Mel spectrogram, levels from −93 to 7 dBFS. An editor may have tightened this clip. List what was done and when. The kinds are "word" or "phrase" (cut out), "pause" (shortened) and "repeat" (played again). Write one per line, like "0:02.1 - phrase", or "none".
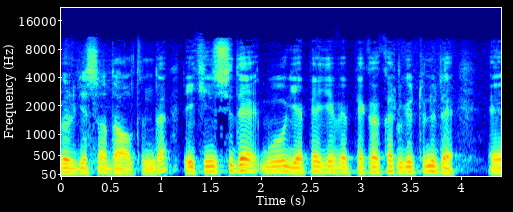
0:01.1 - pause
0:03.3 - word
